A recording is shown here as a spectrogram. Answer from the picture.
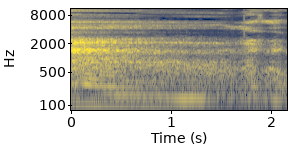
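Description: A man's breathy, held-in laughter that starts fairly loud and fades away.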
